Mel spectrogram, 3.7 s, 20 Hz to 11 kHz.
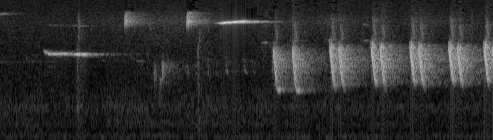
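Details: Thrush nightingale singing on 25 May 2021: a few pure drawn-out whistles at varying pitches, then a run of loud, harsh, evenly spaced chock notes repeated about three times per second.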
